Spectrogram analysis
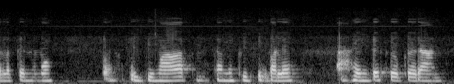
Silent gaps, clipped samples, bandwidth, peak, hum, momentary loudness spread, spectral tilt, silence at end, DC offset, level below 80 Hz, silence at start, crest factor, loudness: none; under 0.1%; 14.5 kHz; -2 dBFS; none; 10 LU; -7.5 dB/octave; 0.1 s; under 0.1%; -52 dBFS; 0 s; 14 dB; -17 LUFS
